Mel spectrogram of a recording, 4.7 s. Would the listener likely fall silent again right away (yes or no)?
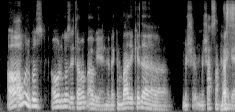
no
